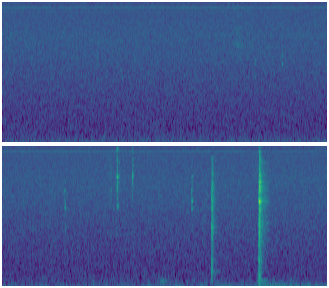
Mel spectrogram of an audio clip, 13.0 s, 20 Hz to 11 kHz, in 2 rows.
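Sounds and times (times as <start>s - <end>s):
steady low hum: 0.0s - 13.0s
sharp knocks: 11.6s - 12.0s.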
